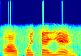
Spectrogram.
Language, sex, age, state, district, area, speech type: Hindi, female, 30-45, Uttar Pradesh, Mau, rural, conversation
